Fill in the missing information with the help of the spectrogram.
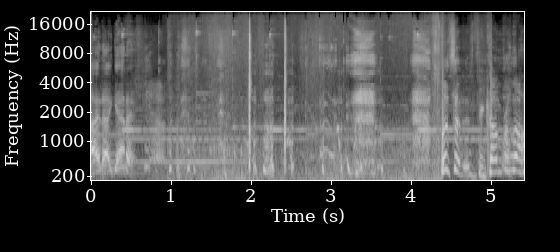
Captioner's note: laughing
